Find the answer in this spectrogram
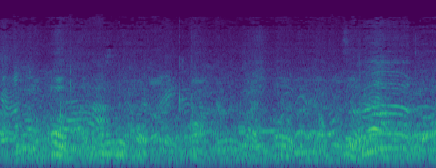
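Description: Several people talking at once, their voices overlapping in steady chatter with no single voice clear.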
